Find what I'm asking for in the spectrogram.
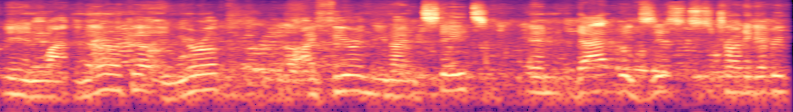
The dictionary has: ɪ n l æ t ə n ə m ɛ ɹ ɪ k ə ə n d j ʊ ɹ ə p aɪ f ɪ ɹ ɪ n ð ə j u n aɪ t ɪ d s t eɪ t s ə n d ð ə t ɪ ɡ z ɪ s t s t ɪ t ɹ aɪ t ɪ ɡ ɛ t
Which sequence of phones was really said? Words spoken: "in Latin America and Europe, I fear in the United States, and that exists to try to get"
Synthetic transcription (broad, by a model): ɪ n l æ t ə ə m ɛ ɹ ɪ k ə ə n j ʊ ɹ ə p aɪ f ɪ ɹ ɪ n ð ə j u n aɪ t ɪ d s t eɪ t s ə n ð ə t ɪ ɡ z ɪ s t s t ɪ t ɹ aɪ t ɪ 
